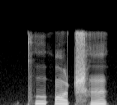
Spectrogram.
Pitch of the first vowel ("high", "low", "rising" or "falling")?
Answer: rising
